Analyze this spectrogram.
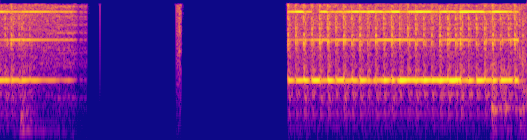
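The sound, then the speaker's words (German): A telephone rings in two bursts of steady, bright electronic tone separated by a silent gap, clear with no voices present. “Es vergehen einige Wochen, bis in den Weihnachtsferien wieder das Telefon klingelt.”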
